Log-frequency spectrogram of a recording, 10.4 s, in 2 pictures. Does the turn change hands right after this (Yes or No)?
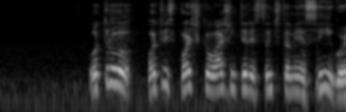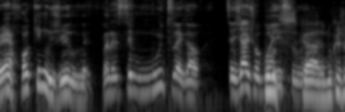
Yes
